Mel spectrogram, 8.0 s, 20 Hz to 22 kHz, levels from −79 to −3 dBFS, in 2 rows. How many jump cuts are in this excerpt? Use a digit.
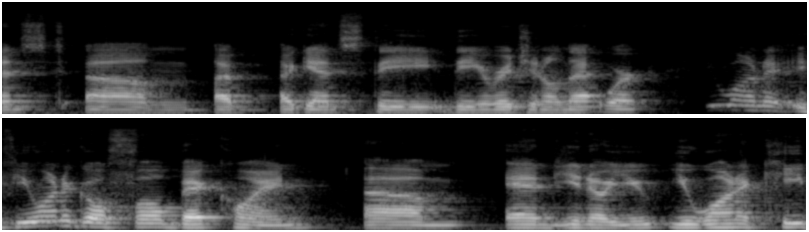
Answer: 1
